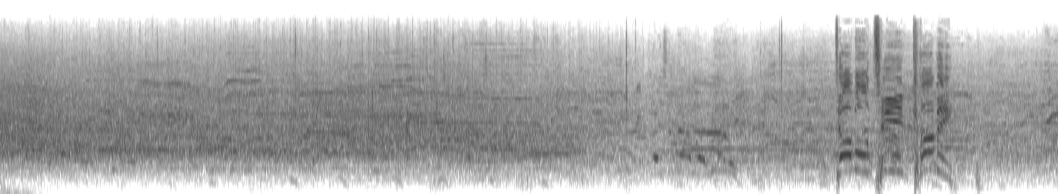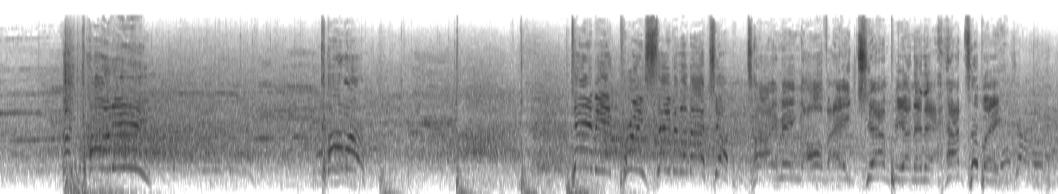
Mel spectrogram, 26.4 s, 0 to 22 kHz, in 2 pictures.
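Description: Bodies slamming onto a wrestling ring's canvas with heavy thuds, the loudest about 14 seconds in and a cluster around 18 to 20 seconds, over steady arena crowd noise with shouts and cheers.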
